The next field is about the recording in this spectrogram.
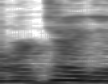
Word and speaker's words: Arcega: J.J. Arcega actually looks like he would be pronounced Arcega-Whiteside, but he's from Spain, so Arcega it is.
